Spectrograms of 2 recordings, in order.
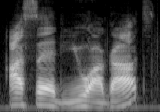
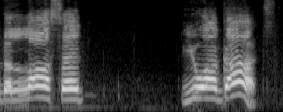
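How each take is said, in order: First: Said in the usual way. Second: "The law said, you are gods" pitched much higher, stress on "gods"; emphatic preaching. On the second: Acted. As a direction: hammer "gods" high and strong. Repeats verse with emphasis.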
